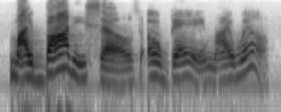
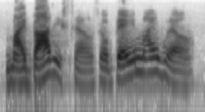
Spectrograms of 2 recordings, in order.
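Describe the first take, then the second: First: It is said loudly. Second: It is said at normal volume.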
